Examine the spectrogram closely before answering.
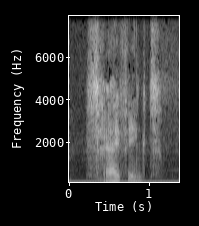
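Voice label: "schrijfinkt", Dutch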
